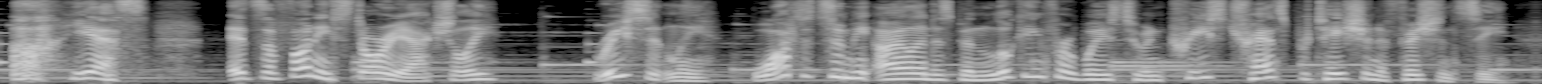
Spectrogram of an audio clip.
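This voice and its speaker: Game casting: earnest young male general, high boyish voice, animated, modest, easily flustered. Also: a little fast, faint music behind. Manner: earnest, excitable, slightly awkward. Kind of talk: video game cutscene acting.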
